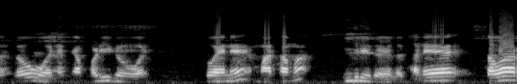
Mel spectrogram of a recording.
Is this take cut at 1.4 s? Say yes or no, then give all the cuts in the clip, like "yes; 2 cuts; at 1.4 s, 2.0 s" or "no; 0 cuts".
no; 1 cut; at 4.0 s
